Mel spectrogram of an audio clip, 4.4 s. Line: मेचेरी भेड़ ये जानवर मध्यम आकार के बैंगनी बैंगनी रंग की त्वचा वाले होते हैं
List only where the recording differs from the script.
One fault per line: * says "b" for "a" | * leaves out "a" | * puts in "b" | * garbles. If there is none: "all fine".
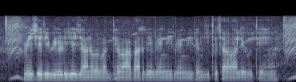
all fine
